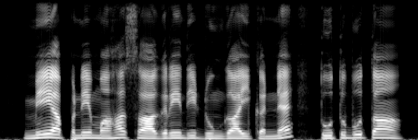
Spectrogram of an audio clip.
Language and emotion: Dogri, surprised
